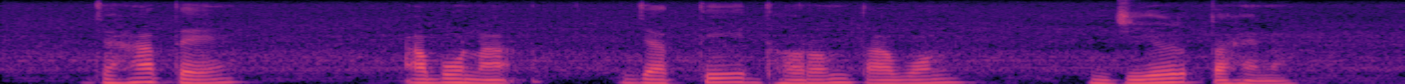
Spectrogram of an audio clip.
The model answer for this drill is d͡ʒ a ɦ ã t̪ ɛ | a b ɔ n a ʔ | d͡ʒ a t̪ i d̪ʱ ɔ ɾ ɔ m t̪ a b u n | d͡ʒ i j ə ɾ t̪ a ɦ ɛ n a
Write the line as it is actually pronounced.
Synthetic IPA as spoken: d͡ʒ a ɦ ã t̪ ɛ | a b ɔ n a ʔ | d͡ʒ a t̪ i d̪ʱ ɔ ɾ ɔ m t̪ a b ɔ n | d͡ʒ i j ə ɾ t̪ a ɦ ɛ n a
